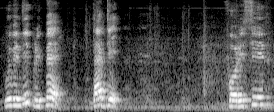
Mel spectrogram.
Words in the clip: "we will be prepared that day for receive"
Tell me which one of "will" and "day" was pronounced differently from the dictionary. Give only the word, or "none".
will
